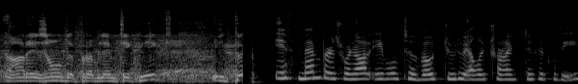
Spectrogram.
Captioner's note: speaking French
